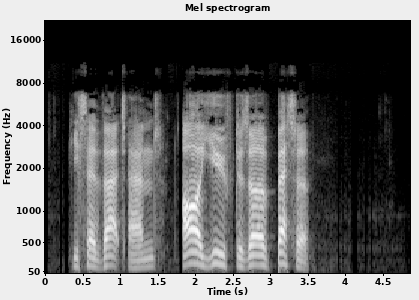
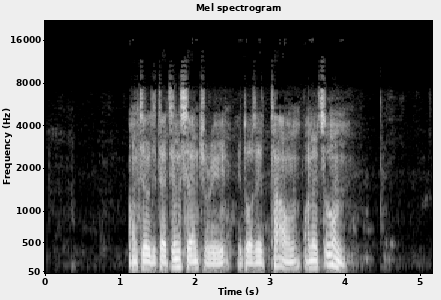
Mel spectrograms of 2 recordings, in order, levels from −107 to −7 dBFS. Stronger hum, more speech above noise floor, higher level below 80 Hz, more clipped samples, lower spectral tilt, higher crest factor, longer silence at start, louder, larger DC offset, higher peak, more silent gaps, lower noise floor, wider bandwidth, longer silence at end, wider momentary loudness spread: neither; about the same, 61 dB vs 63 dB; second, -64 dBFS vs -52 dBFS; neither; second, -3 dB/octave vs -5.5 dB/octave; about the same, 18 dB vs 16 dB; second, 0.4 s vs 1.1 s; about the same, -17 LUFS vs -17 LUFS; neither; about the same, 0 dBFS vs -2 dBFS; neither; about the same, -78 dBFS vs -78 dBFS; about the same, 7.2 kHz vs 7.8 kHz; first, 1.35 s vs 1.15 s; first, 14 LU vs 7 LU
